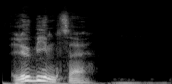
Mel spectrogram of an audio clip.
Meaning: genitive/accusative singular of люби́мец (ljubímec)
- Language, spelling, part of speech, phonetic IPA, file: Russian, любимца, noun, [lʲʉˈbʲimt͡sə], Ru-любимца.ogg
